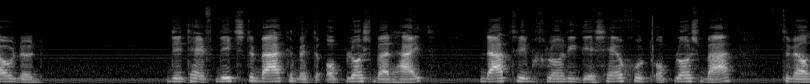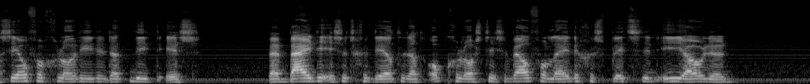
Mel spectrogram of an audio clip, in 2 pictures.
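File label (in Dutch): Elektrolyt article, Dutch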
